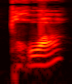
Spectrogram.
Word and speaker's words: trois: Trois. Final s not pronounced.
